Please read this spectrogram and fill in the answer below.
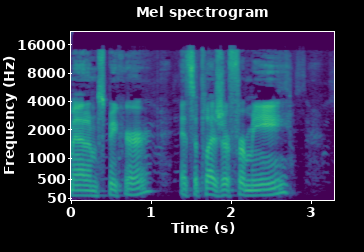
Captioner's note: speaking French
